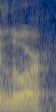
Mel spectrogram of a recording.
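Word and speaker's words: Luhr: Are you a fisherman or why lure? Well, my real name is pronounced Lure, but it's spelled L-U-H-R. So I just changed it to Lure to make it, to protect the innocent ones of my family.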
